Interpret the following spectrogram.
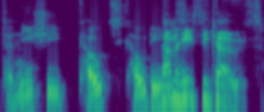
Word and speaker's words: Ta-Nehisi Coates: It's like you had posted that, I don't know how you say the dude's name, Ta-Nehisi Coates.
